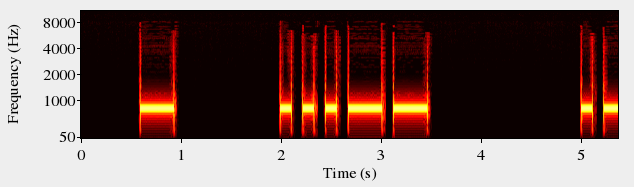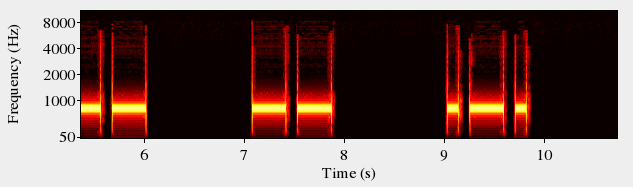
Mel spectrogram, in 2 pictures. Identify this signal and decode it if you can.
Morse code, heard as a keyed tone, about 10 wpm, spaced as for 5 wpm, 800 Hz. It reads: T3WMR
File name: LEZIONI / 5 LBVC / 5 L ws 10wpm 3636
